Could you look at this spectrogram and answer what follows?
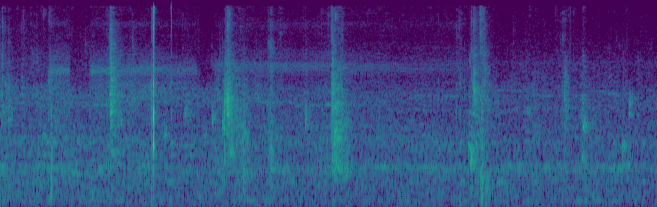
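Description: Bathwater in a tub splashing and dripping faintly, with a handful of short sharp splashes and clicks.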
